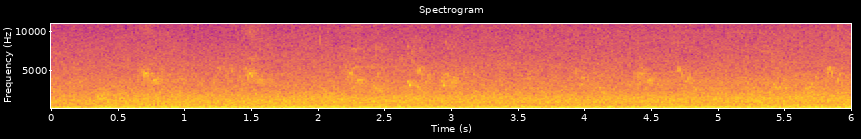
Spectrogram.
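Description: Outdoor ambience: faint, scattered high bird chirps over a steady low rumble.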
